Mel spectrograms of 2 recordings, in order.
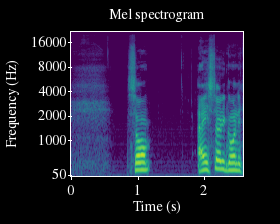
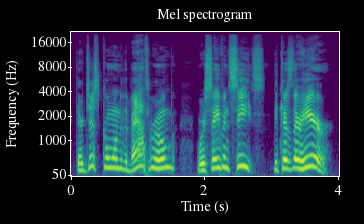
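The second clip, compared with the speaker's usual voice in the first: louder, higher insistent retort; defending saved seats to a stranger, raised and insistent; retold heated protest; 8 semitones higher, 9 dB louder than usual. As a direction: push back hard, voice up and loud. Arguing over saved seats.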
